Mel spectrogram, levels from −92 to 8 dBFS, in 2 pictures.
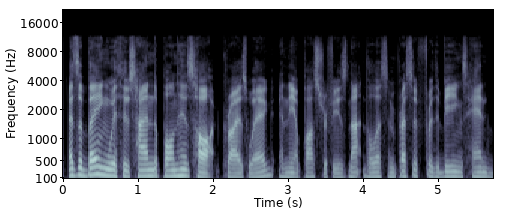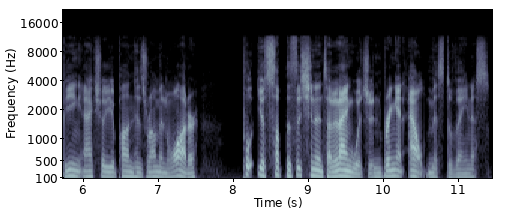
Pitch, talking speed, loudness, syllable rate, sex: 120 Hz, 215 wpm, -23 LUFS, 5.7 syllables/s, male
